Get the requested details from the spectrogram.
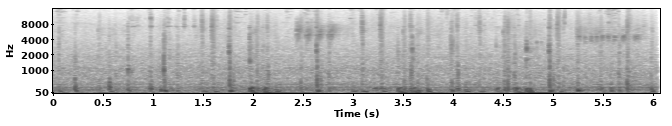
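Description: Horse hooves thud steadily on a dirt path.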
